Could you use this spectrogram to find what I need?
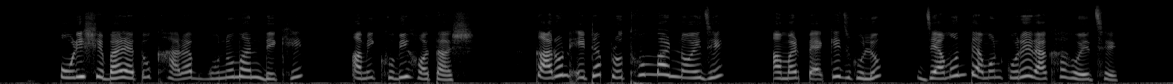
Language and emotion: Bengali, sad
